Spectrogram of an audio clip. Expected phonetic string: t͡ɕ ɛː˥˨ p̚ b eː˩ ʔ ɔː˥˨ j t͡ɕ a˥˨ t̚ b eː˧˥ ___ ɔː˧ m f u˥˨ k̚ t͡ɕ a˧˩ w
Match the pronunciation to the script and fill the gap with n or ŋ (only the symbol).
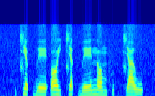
n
